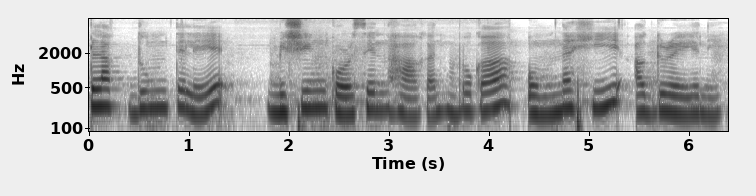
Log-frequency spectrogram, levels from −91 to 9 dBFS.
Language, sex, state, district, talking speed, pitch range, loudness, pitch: Mizo, female, Mizoram, Aizawl, 180 wpm, 185-230 Hz, -18 LUFS, 200 Hz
